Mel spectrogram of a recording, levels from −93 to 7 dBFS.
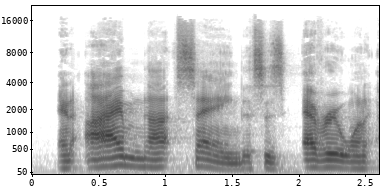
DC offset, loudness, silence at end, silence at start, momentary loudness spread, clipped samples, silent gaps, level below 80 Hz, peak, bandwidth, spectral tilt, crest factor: under 0.1%; -23 LUFS; 0.05 s; 0.2 s; 9 LU; under 0.1%; none; -64 dBFS; -4 dBFS; 17.5 kHz; -3.5 dB/octave; 20 dB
